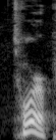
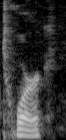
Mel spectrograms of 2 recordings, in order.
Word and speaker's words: TWRP: that's wrong button uh twerp work twerp not twerk where's this episode going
